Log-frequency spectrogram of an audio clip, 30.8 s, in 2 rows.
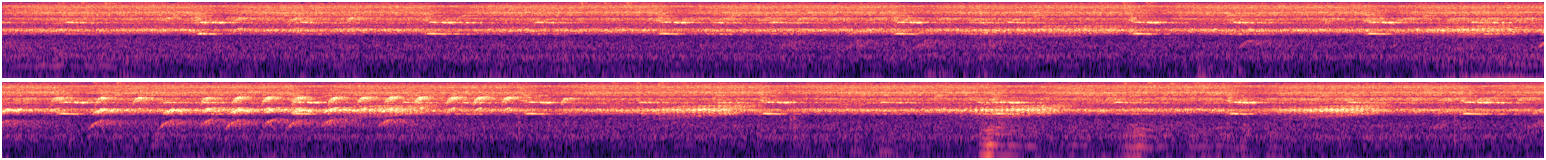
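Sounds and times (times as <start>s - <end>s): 
tropical cicadas: 0.0s - 30.8s
tropical frogs: 0.0s - 30.8s.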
